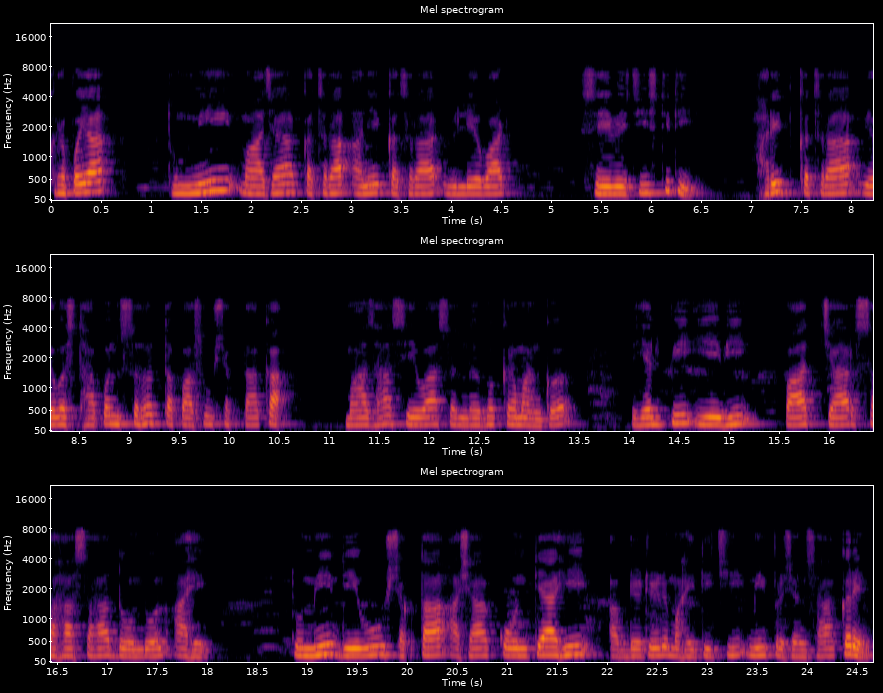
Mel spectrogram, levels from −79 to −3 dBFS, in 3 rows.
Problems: none marked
